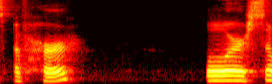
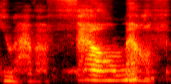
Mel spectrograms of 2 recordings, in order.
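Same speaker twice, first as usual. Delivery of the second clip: a slow, soft, hushed jab; whispered insult; 12 dB quieter, slower than usual. Retold or imitated. Sister whispering a parting insult, slow soft whisper. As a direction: hiss it under your breath as you leave. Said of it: "That's what she whispered on the way out".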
